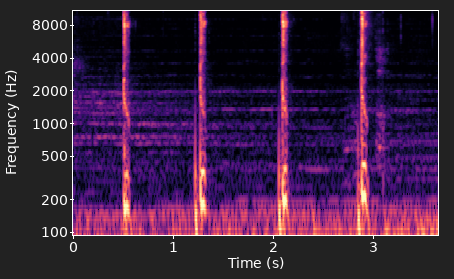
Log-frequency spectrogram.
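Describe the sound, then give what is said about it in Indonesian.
Four heavy, evenly spaced thumps imitated by a voice, like the footsteps of someone walking on the fourth floor above, landing about once every second over a steady low hum, with no talking in between. “lalu tiba-tiba dari atas nih dari lantai empat hmm. kedengar ada seorang jalan.”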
